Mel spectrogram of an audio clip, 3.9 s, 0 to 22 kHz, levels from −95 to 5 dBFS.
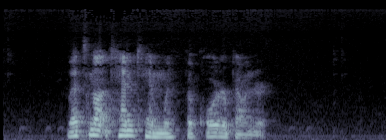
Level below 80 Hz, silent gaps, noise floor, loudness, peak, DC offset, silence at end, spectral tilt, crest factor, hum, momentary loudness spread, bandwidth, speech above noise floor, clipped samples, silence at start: -58 dBFS; none; -65 dBFS; -28 LUFS; -10 dBFS; under 0.1%; 1.2 s; -8.5 dB/octave; 20 dB; none; 14 LU; 16.5 kHz; 38 dB; under 0.1%; 0.65 s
